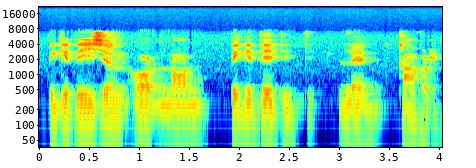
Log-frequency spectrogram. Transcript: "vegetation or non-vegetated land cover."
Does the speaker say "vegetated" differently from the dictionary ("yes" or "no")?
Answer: yes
